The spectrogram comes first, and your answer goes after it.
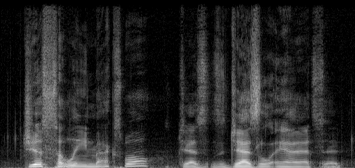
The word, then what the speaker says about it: Ghislaine: Well, it's probably something easy to say that's spelled weird. Here Maxwell. Yeah, it's like Ghislaine Maxwell. Yeah, that's it. Ghislaine Maxwell, who was arrested by the FBI.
